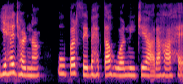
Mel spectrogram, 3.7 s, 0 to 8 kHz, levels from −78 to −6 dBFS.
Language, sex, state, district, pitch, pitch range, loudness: Hindi, female, Uttar Pradesh, Hamirpur, 230 Hz, 215-245 Hz, -20 LUFS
